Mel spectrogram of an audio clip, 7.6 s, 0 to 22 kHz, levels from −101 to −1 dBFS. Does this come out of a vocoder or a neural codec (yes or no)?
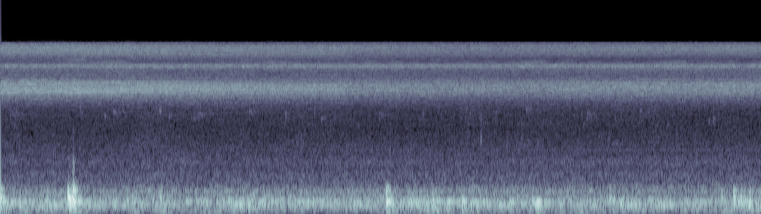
no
